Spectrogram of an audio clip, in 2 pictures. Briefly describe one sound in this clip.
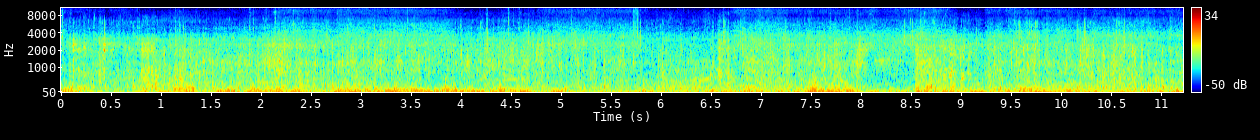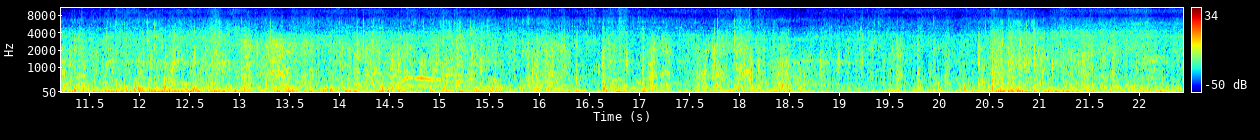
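Bicycle tyres crunch and rattle over a rough dirt trail full of leaves and twigs.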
